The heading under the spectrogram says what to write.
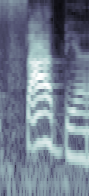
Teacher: Na palavra sábia, a sílaba tônica é o sa. Então, ela é uma proparoxítona.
